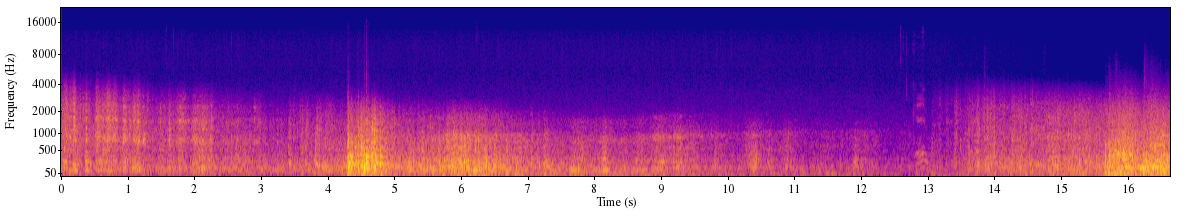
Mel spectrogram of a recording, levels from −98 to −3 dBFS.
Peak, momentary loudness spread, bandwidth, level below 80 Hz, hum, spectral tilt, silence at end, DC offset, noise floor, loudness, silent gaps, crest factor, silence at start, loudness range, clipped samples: -2 dBFS; 25 LU; 4.5 kHz; -38 dBFS; none; -10.5 dB/octave; 0 s; under 0.1%; -51 dBFS; -26 LUFS; none; 24 dB; 0 s; 21 LU; under 0.1%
